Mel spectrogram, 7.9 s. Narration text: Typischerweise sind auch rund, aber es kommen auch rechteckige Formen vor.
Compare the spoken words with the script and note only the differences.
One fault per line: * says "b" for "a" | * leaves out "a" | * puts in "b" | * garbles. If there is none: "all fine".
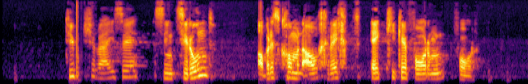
* says "sie" for "auch"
